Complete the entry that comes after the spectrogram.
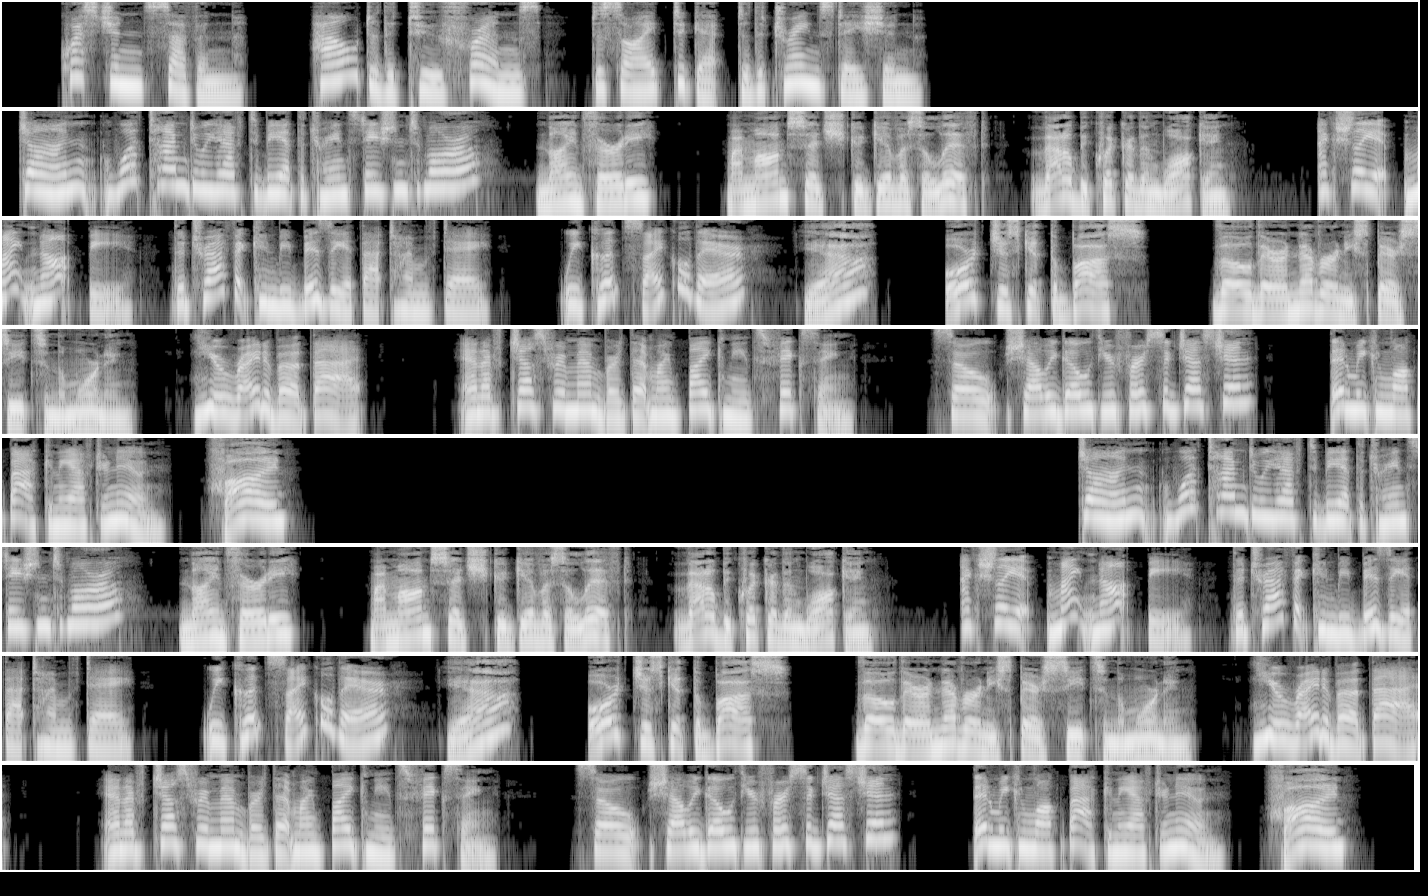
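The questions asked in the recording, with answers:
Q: How do the two friends decide to get to the train station?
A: By car (John's mum gives them a lift)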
